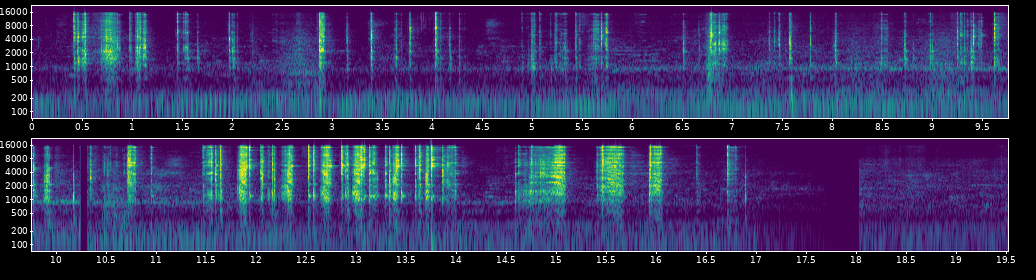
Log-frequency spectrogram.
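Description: Ground crumbs being scraped out of the open barrel of a hand-fed meat grinder with a spoon and a stick: many quick scrapes and metal clinks against the barrel, thickest in the second half, over a low steady hum. The sound fades out just before the end.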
